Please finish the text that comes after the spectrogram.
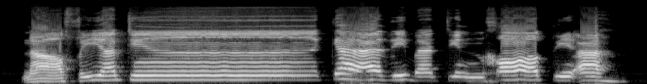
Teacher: Karena tak marbutahnya berharokat tanwin bertemu dengan huruf kaf yang keluar dari pangkal lidah naik ke langit-langit di atasnya, maka terjadi hukum bacaan ikhfa hakiki ab'ad atau ikhfa hakiki adna. Dibaca samar disertai dengung. Disebut sebagai ikhfa hakiki ab'ad karena kaf ini adalah salah satu huruf ikhfa yang jauh dari nun sukun.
